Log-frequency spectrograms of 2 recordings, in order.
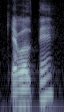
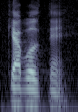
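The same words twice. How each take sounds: Both takes have the same delivery.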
